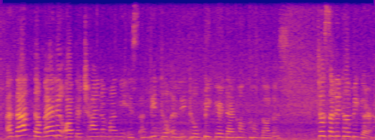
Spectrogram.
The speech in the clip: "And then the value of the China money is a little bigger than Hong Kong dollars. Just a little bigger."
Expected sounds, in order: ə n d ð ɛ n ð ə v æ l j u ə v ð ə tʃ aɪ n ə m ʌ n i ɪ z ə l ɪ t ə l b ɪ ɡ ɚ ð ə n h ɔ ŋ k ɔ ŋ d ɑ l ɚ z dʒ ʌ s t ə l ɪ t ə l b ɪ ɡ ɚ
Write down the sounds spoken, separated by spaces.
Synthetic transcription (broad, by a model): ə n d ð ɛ n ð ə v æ l j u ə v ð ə tʃ aɪ n ə m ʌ n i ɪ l ə l ɪ t ə l b ɪ ɡ ɚ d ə n h ɔ ŋ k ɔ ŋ d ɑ l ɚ s dʒ ʌ s t ə l ɪ t ə l b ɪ ɡ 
